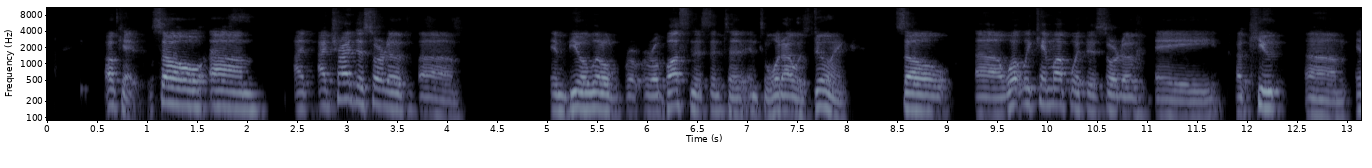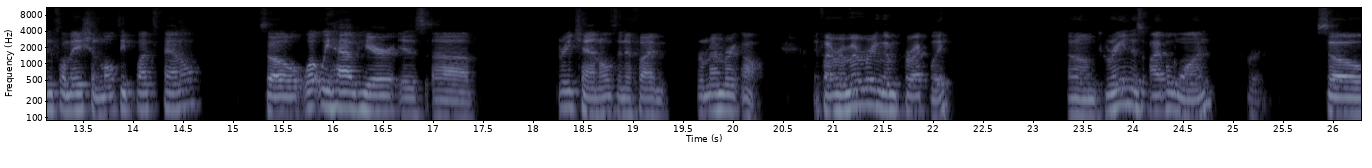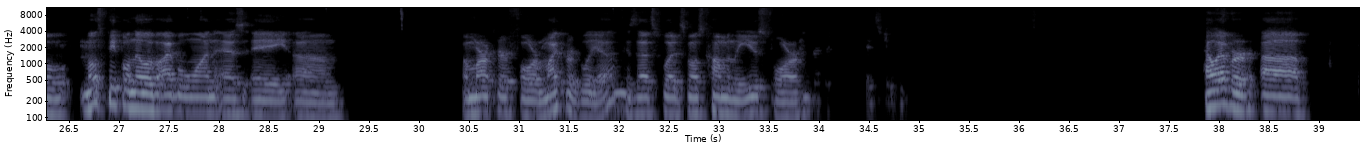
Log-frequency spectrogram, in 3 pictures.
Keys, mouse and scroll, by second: 16.5-18.3 scroll up 1, 18.7-19.9 drag, 18.7-19.6 scroll up 1, 19.6-21.1 scroll up 1, 21.1-22.0 drag, 21.1-24.3 scroll up 1, 24.3-25.3 scroll up 1, 25.3-26.0 scroll up 1, 26.0 click, 27.6 click, 29.0 click, 31.9 click, 33.1-33.8 scroll down 1, 34.4 scroll up 1.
